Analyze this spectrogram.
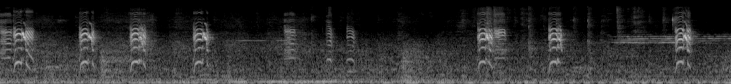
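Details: Zebra finch giving loud, clipped nasal beeps, repeated in a loose rhythm roughly every half second, a short pause midway, faint hum underneath.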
